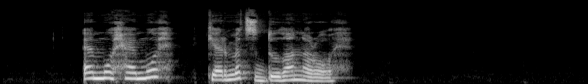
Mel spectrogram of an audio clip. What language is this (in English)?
Kabyle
